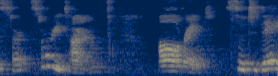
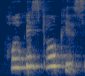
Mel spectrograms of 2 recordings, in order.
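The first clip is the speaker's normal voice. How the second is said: high, loud playful spell; magic words; 9 semitones higher, 5 dB louder than usual. Real, not acted. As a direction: announce it like a magician. Reading book title aloud.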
